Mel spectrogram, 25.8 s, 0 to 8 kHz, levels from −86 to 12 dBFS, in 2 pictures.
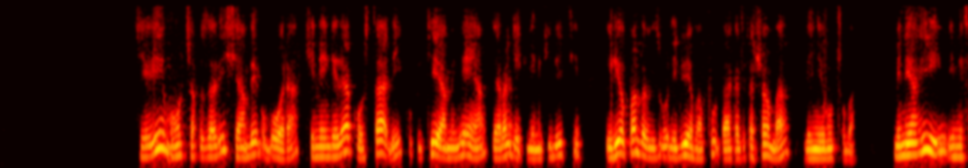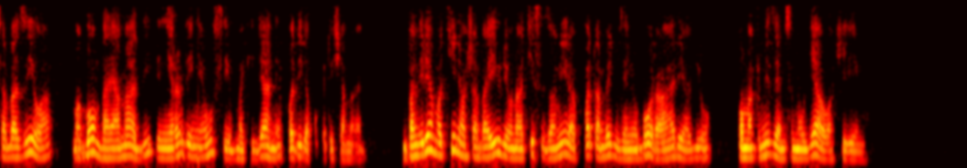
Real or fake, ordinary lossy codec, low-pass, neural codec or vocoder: fake; MP3, 64 kbps; 7.2 kHz; codec, 24 kHz, 0.9 kbps, WavTokenizer, medium speech release version 1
